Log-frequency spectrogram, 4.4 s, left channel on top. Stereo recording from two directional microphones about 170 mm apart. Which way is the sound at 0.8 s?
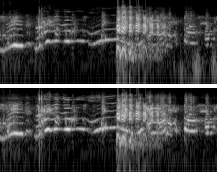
50° right (ahead or behind).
